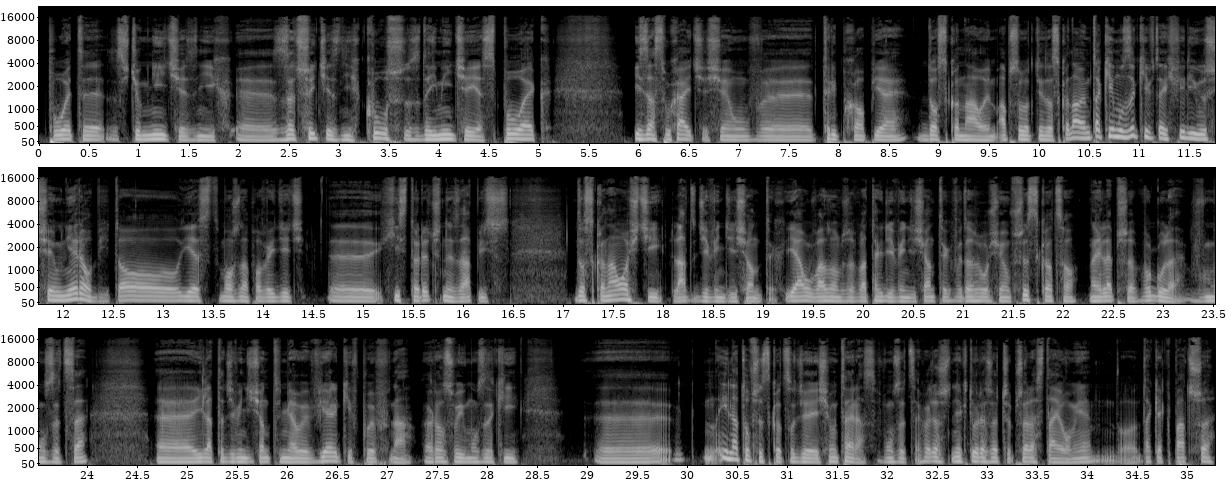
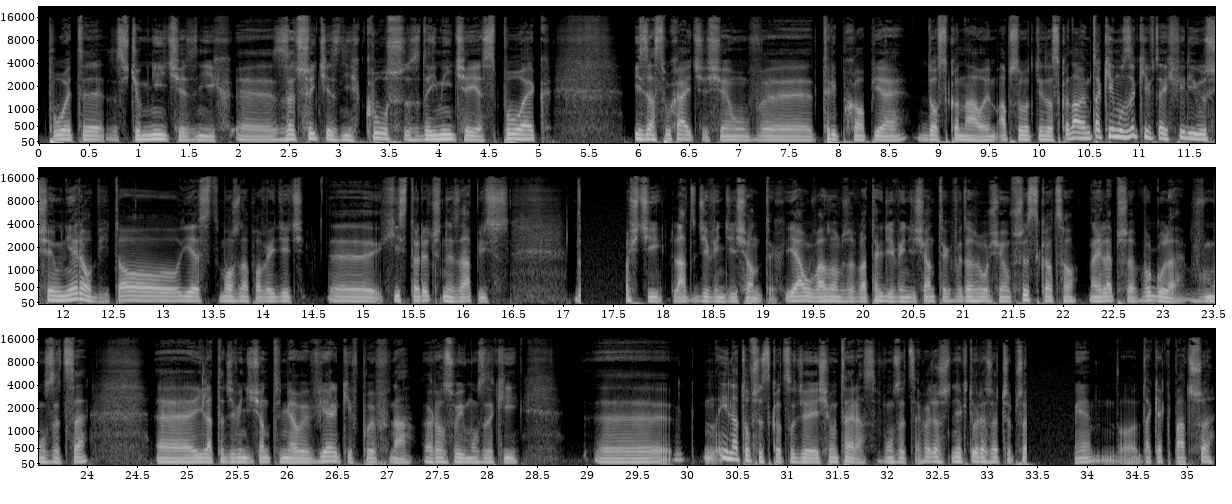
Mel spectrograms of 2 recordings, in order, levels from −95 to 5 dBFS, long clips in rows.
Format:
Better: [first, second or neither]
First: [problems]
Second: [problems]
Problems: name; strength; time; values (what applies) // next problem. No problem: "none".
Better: first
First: none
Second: audio cutting out; at 17 s and at 33 s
